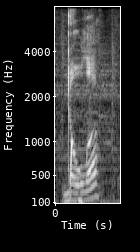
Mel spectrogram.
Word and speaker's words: NOLA: It rhymes with cola for New Orleans. NOLA, which is N-O-L-A.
